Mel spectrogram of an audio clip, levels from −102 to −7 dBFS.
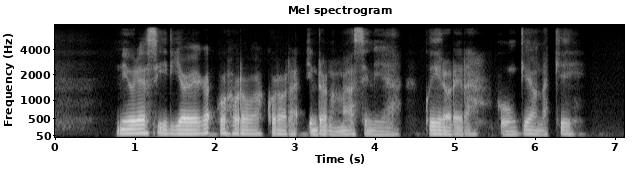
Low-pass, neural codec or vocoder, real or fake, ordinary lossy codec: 7.2 kHz; autoencoder, 48 kHz, 32 numbers a frame, DAC-VAE, trained on Japanese speech; fake; none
